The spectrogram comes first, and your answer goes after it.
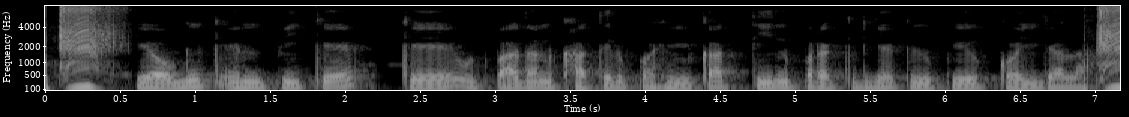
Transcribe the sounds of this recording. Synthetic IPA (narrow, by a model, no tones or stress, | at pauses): joːɡikenpike | keʊt̪pa̰ːd̪ənkʰaːt̪ɪɾpəɦɪlkat̪iːnpɾəkɾijakeupjoːɡ̚koild͡ʒaːla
